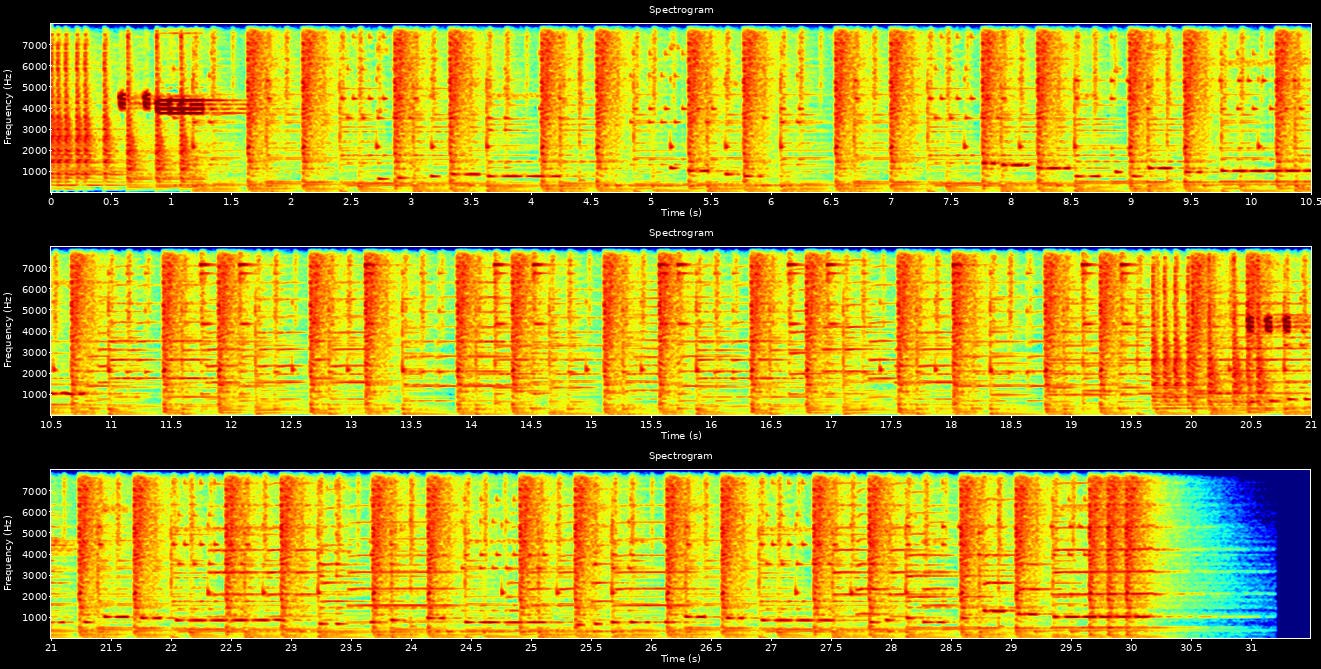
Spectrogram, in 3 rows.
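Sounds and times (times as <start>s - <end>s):
easy listening music: 0.7s - 31.0s.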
